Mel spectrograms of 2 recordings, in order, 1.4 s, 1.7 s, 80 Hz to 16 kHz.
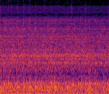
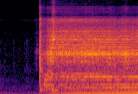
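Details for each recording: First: An inexpensive bench grinder nearly 50 years old, from the mid-1970s, vibrates badly. It runs with a rough, rumbling hum and steady rattle from a bad bearing on one side; the other side is tight. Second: Nearly 50-year-old bench grinder after oiling a noisy bearing, wire wheels removed: spins up to steady even hum with light whine, no knock, winds down cleanly; runs much better than before, bearings sound healthy.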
